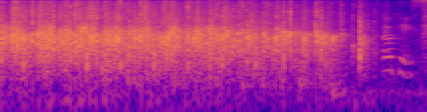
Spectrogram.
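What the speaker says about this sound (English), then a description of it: "warm round of applause" A live audience at a deep learning and AI session in Oslo gives a warm round of applause to welcome the host, loud sustained clapping that fades out before a voice speaks briefly at the end.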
